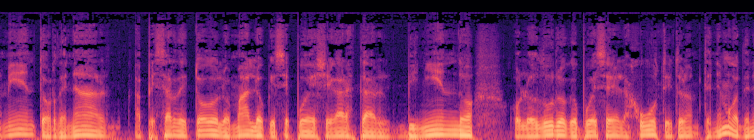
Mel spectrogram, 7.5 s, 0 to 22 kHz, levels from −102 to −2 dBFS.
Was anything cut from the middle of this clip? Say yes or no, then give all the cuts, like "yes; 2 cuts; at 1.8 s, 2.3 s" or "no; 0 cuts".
no; 0 cuts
